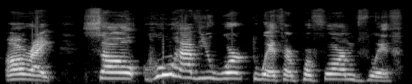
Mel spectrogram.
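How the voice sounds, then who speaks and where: Talk show host, chatty, rambling, casual, middle pitch. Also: lively intonation, slow pace, a bit bright. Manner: chatty, rambling, laughs often.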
